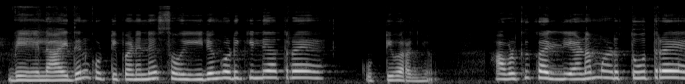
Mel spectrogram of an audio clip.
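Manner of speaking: put-on high, loud child's voice; little child. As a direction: tell it like an eager little child. Child reports gossip.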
